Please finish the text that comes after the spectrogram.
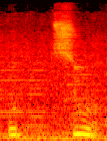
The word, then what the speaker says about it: Utsuho: Utsuho translates to emptiness, empty hole, or cave in Old Japanese, which is pronounced Utsuho. This is an example of a Japanese counterpoint to spelling pronunciation. The characters for Utsuho also mean sky and can be pronounced ku in a compound word, which is where we get Oku from.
